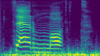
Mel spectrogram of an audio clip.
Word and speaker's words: Zermatt: How would you pronounce that one? Yeah, very good. Zermatt.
